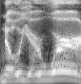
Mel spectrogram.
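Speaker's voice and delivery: put-on very high-pitched, loud yelled call. Retelling being called after while leaving: imitating someone yelling. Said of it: "I remember you yelling out the door".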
